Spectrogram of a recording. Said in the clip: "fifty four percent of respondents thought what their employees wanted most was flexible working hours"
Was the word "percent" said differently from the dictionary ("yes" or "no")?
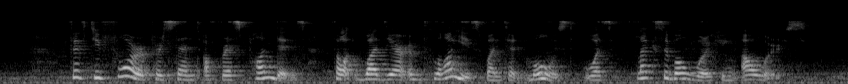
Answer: no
